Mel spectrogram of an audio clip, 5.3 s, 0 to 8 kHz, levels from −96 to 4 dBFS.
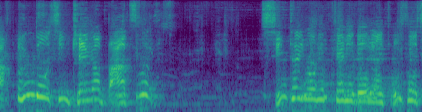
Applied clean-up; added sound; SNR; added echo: neural separator model SepFormer DNS4.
